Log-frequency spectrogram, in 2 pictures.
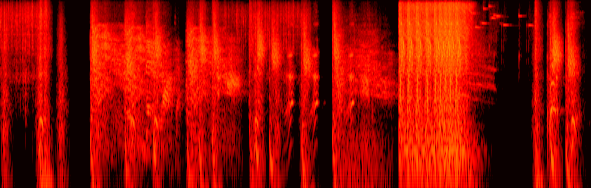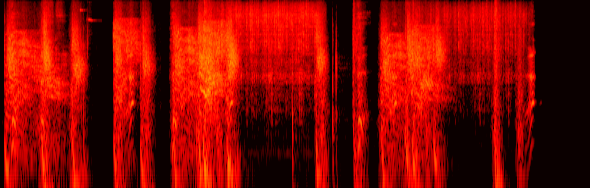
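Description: Punches and kicks land with heavy thuds in a fast brawl.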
